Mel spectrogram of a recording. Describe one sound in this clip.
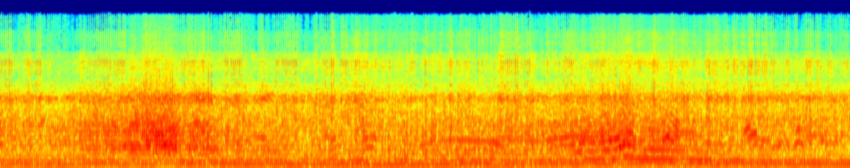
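Other motorcycles ride past, their engines revving up and down.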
